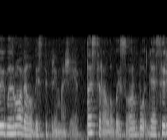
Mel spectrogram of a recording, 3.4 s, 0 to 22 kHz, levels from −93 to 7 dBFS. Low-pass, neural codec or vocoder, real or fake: 7.2 kHz; codec, 16 kHz, 8 kbps, FreqCodec, larger model; fake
